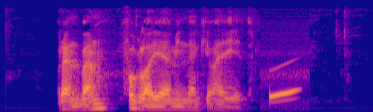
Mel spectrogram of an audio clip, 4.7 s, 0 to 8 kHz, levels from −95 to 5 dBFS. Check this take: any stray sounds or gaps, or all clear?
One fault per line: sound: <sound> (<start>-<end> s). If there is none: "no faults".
sound: chirp (3.4-3.8 s)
